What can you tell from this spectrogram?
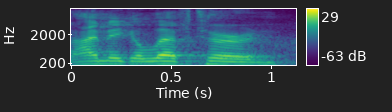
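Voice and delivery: ordinary delivery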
